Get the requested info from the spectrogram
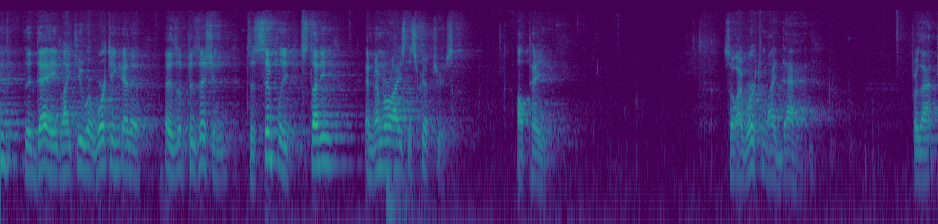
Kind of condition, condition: setting, large echoing room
